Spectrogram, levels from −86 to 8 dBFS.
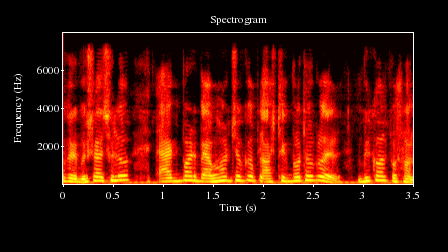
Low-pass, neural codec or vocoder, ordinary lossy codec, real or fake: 7.2 kHz; codec, 44.1 kHz, 7.8 kbps, DAC; none; fake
